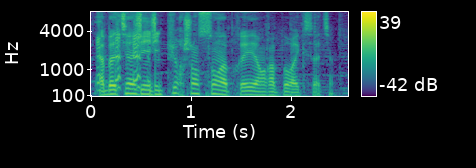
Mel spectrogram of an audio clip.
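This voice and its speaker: A man's voice: medium pitch, fast, faint music behind. A man hosting a live show in casual chat, reading out listener messages with joking banter. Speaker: host.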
